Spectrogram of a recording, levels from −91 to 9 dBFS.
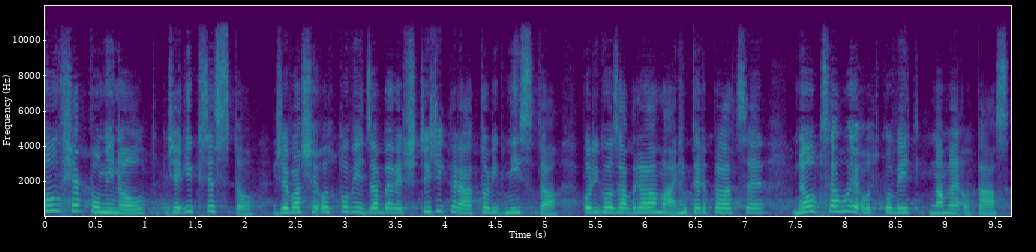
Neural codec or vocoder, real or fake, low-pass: codec, 24 kHz, 1 kbps, SNAC; fake; 10.8 kHz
